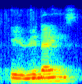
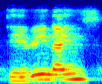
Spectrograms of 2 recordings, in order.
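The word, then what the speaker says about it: Thevenin's: आता जो थेरम शिकायचा आहे तो थेविनाइन्स थेरम आहे आणि त्याच्यानंतर जो शिकायचा आहे तो आहे नॉर्टन्स थेरम.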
